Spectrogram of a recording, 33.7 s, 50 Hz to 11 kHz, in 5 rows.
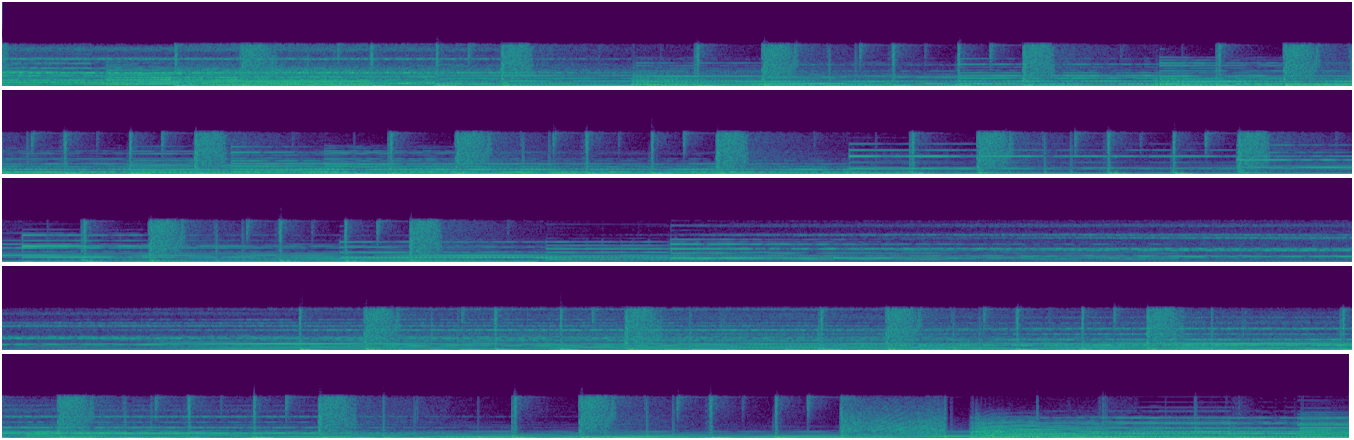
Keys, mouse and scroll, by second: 0.4 scroll down 1, 3.1-4.3 scroll down 2, 4.6 middle click, 5.1 scroll up 1, 6.6 click, 7.9 click, 10.2 click, 12.1 f, 12.8-13.9 scroll up 1, 13.9 click, 15.5 click, 16.5 click, 17.2 click, 20.1 click, 20.2 click, 21.0 middle click, 21.9 click, 22.6 scroll up 1, 23.0 click, 23.9 click, 26.2 click, 26.8 middle click, 28.8 scroll down 2, 29.9 middle click, 30.7 click, 32.1 click, 33.3 click.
